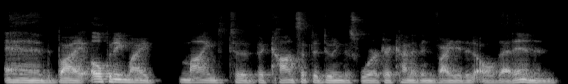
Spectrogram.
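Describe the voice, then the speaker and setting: A man from Wisconsin, a podcast guest, telling his story in a relaxed, reflective way with fillers. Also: low-pitched, normal speed, reverberant. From Wisconsin, USA. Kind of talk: casual interview chat.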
